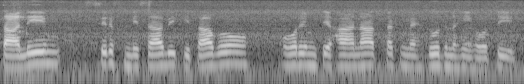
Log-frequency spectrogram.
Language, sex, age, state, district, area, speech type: Urdu, male, 45-60, Uttar Pradesh, Muzaffarnagar, urban, spontaneous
